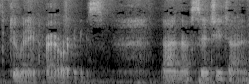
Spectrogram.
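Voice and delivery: breathy whisper, half to herself; whispered aside. Real, not acted. Stitcher muttering to viewers about her backlog, whispered. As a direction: whisper it under your breath like a rueful confession. Repeats worry about priorities.

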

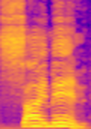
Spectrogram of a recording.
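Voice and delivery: high, loud call of a name; yelling out. A narrator's reading. Frightened hiker tempted to call his friend, yelling out. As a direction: raise the voice and call into the distance. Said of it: "tempted to yell out".

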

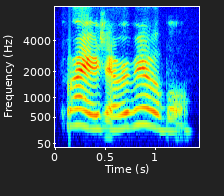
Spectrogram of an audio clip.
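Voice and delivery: ordinary delivery, nothing marked

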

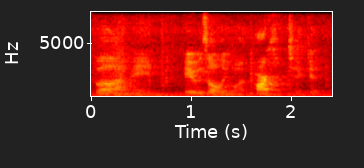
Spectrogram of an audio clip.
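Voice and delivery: normal talking voice

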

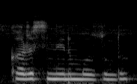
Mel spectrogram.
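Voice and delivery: ordinary talk, nothing marked

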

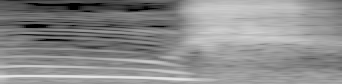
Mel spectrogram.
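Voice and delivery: high whooshing gust; gust of wind. A narrator's reading. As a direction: blow it in like wind. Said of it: "Flinke spetters waaien".

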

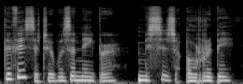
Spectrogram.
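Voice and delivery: ordinary delivery, nothing marked

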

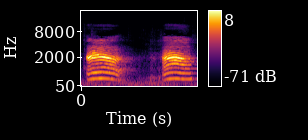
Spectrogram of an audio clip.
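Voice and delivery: normal talking voice

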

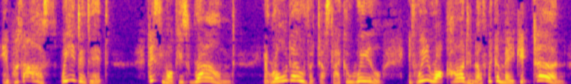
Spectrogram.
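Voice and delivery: high, eager voice with bouncy emphasis; excited explaining. Acted. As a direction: explain a brilliant plan with growing enthusiasm. Philip excitedly explains his escape idea.

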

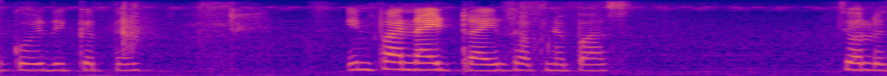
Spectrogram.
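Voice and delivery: ordinary talk

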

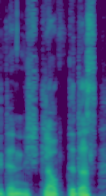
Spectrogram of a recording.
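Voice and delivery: ordinary delivery, nothing marked

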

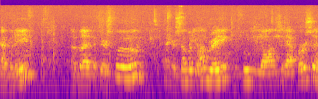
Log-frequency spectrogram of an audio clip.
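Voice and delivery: ordinary talk

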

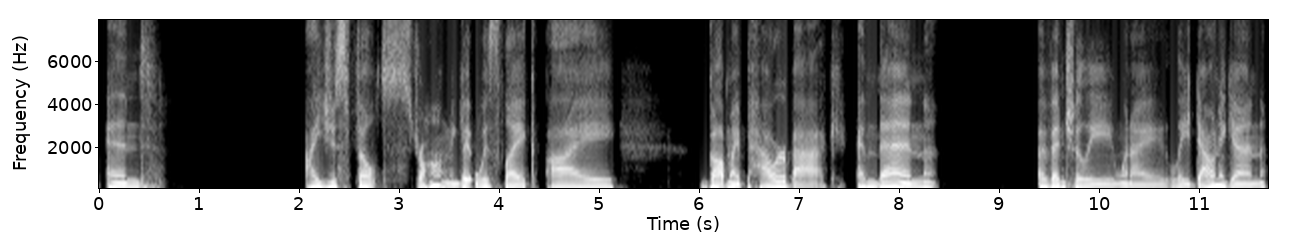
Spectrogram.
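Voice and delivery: ordinary talk

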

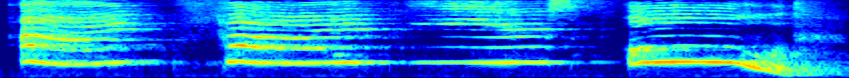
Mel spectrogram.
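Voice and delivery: put-on high, slow singsong child. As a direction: sing it like a little kid.

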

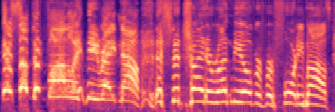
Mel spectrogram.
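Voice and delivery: high, shouted panic of a horse being chased; mock panicked horse. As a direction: yell it like a terrified horse fleeing the buggy. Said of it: "He's like".

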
